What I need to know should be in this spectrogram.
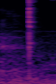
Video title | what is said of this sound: PANDAYAN NG ITAK SA AURORA | yung kanyang tunog ng itak niya. May lagiting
